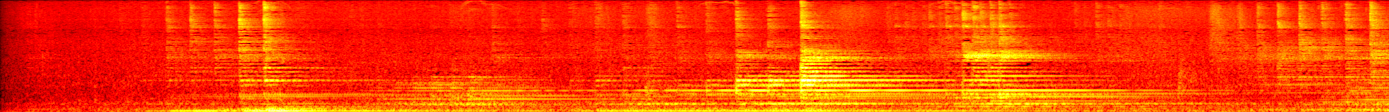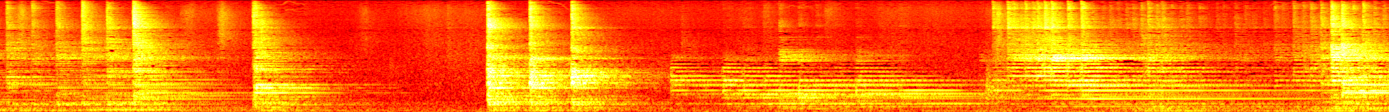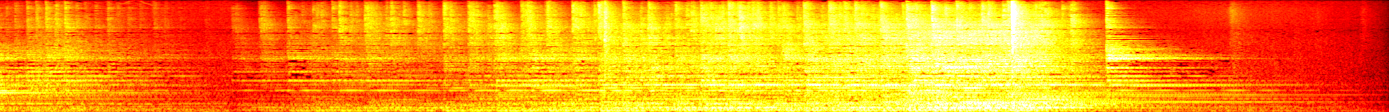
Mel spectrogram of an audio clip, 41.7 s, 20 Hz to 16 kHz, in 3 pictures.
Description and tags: handrails sounds
Tapping and drumming on handrails in a corridor at UPF Communication Campus in Barcelona.
campus-upf, corridor, drumming, handrails, metal, rhythm, tanger-upf, tapping, UPF-CS14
